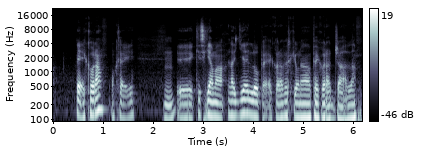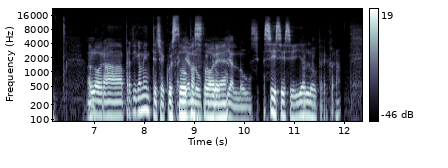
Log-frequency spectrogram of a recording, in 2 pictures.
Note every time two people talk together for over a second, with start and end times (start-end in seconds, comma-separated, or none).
8.6-10.2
